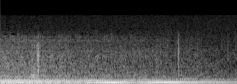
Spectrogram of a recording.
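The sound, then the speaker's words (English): A car engine drones steadily with a deep, loud hum, then begins to ease off slightly toward the end as the car drives past without stopping. No voices. “There goes another car past without stopping.”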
